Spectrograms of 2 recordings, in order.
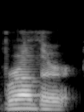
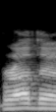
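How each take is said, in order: First: The final R sound is pronounced. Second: The final R sound is dropped. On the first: "instead of" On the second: "dropping the R sound at the end of the words"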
